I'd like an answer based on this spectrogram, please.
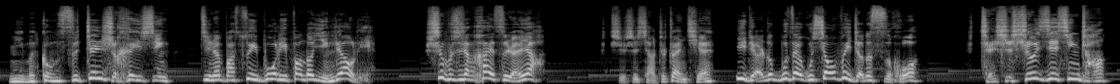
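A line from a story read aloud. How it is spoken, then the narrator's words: Angry. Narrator (Chinese): 愤怒地说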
